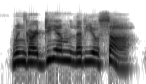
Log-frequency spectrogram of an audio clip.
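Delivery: loud, high chanting shout. A narrator reads Ron trying the spell on his feather again, shouting the spell. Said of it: "he shouted it this time".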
